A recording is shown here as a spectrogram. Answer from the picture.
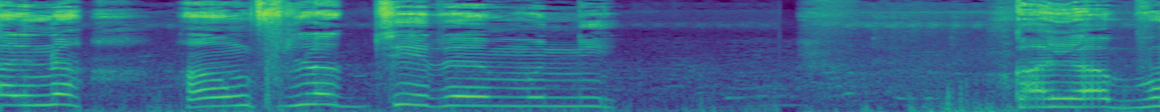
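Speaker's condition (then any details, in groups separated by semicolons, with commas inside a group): Cerebral palsy; affects hands, cannot write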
